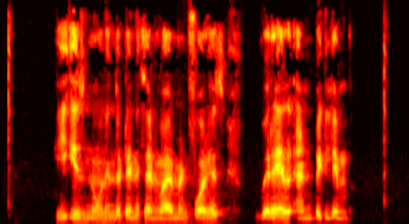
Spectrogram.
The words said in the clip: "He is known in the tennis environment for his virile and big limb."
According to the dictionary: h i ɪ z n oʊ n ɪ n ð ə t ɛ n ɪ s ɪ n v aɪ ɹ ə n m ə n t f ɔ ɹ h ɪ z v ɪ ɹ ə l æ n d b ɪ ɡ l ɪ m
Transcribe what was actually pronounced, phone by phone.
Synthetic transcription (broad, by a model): h i ɪ z n oʊ n ɪ n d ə t ɛ n ɪ s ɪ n v aɪ ə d m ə n t f ɔ ɹ h ɪ z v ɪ ɹ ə l æ n d b ɪ ɡ l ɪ m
